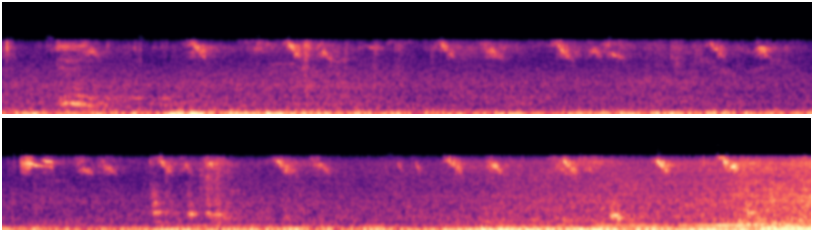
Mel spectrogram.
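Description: Eurasian siskin giving quick, thin, high twittering notes, about four a second, over a steady low rumble that swells toward the end.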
